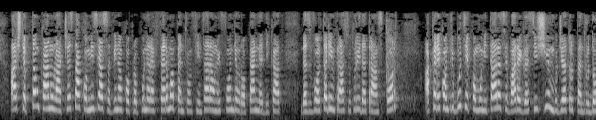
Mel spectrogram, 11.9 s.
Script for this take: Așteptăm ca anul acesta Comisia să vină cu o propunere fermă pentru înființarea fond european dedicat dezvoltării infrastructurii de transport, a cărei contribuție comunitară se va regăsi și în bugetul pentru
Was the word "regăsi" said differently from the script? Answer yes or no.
no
